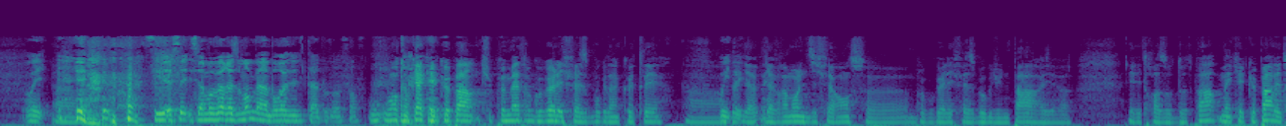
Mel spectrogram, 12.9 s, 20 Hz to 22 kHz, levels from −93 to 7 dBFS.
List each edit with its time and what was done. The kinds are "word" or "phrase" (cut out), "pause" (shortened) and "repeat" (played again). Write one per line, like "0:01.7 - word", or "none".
0:07.3 - phrase
0:09.2 - phrase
